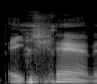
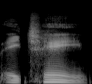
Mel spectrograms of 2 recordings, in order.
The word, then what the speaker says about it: Achane: Yes, you have got to get his name correct. It's Achane. It's not Achane. We were mispronouncing his name, Achane.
